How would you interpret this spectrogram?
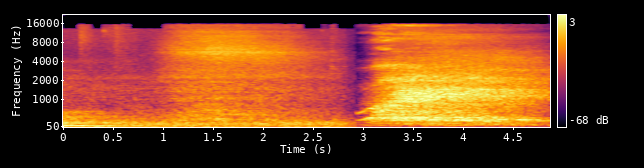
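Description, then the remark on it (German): During a breathing exercise in a children's yoga class, children breathe in together through the nose with a soft, hissing inhale, then let out a loud, breathy group exhale imitating roaring lions, a rough whooshing burst that swells and holds for about two seconds. “Jawohl, so klingen kleine Löwen, die bei einem Kinder-Yoga-Kurs mitmachen.”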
